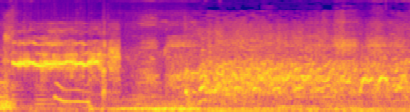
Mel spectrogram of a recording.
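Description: A person laughing: a high, held squeal in about the first second, then a run of quick snickering chuckles.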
